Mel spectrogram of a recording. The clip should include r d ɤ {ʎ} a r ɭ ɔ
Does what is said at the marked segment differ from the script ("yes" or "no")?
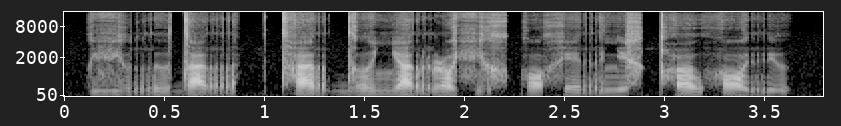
no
